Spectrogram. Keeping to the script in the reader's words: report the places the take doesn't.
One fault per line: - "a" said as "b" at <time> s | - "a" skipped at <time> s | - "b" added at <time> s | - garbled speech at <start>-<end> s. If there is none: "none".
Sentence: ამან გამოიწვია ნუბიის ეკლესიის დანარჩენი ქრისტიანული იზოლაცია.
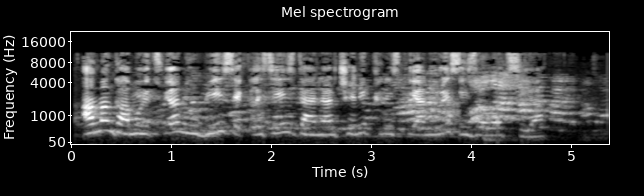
none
